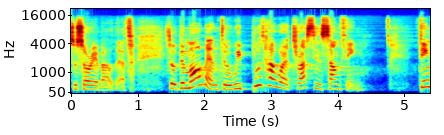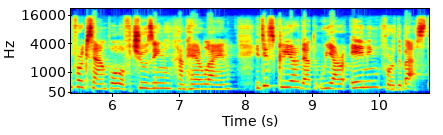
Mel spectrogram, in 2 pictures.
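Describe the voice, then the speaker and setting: A woman with an Italian accent, fairly high in pitch, with lively intonation at a fairly slow pace. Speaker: philosophy scholar panelist. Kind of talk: conference talk. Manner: formal.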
